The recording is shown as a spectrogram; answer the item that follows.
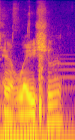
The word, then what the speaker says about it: halation: You pronounce halation? Halation.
